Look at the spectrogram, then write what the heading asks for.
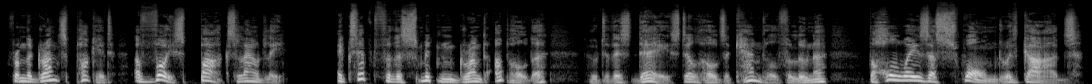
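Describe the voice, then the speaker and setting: A dramatic storyteller for a sci-fi video game. His mid-pitched voice is husky and rises and falls expressively. The scripted narration is recorded close and dry. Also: very animated, unhurried, no room sound. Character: male second-person narrator of a sci-fi game adventure.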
